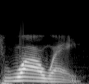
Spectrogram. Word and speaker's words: Huawei: say the company's name I've been saying well I don't know if it's Hawaii or or what it is exactly its Huawei Huawei that's that's how it's pronounced promises even I couldn't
